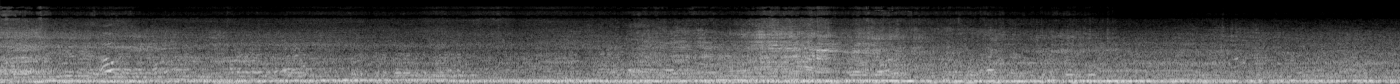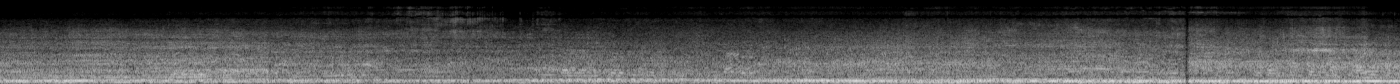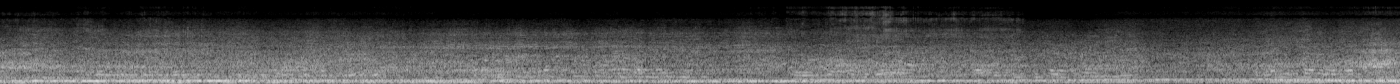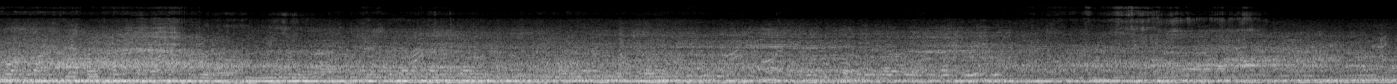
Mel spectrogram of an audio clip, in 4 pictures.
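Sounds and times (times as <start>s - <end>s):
race car engines droning: 0.0s - 55.9s
voices: 0.0s - 55.9s.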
